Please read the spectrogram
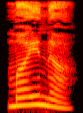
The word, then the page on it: ಮೈನ: Kannada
